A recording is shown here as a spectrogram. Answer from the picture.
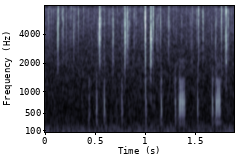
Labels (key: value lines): label: biophony, knock croak
recorder: SoundTrap 300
